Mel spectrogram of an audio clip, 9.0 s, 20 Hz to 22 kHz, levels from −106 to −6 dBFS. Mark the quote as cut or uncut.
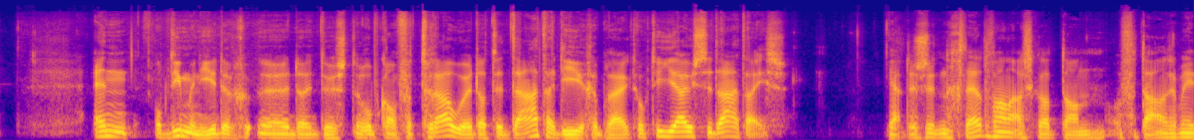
uncut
